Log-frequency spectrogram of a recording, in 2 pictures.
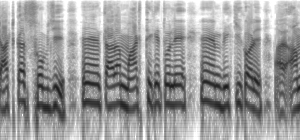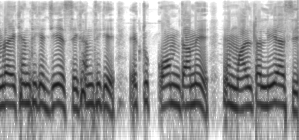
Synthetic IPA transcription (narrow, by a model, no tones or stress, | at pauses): ʈaʈkasʃobd͡ʑit̪aɾamaʈt̪ʰeket̪olẽbikɾikoɾea̰ɾa̰mɾaekʰanet̪ʰeked͡ʑeːʃekʰanet̪ʰekeḛkʈukɔmd̪amemalʈalieat͡ɕʰi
